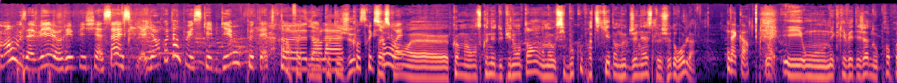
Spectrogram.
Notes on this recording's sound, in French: Une série d'interviews au festival Quai des Bulles en octobre 2022 à Saint Malo.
